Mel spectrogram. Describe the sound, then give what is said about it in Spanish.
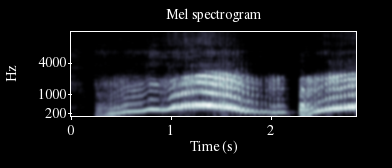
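A voice imitates a small dog whining: a long, wavering, nasal whine that rises and sags, then a brief pause and a second shorter whine, fairly loud. “Oh, oh, ¿no te digas el pincho que encima cuando es perro chiquito es el.”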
